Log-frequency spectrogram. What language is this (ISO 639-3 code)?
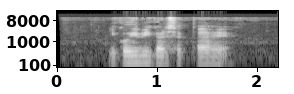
urd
